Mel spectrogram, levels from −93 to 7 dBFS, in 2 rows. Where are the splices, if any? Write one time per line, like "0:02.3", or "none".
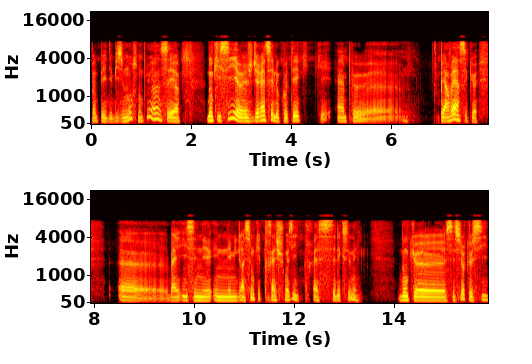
none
